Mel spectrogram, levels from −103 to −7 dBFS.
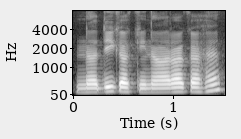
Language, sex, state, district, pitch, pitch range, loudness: Hindi, male, Jharkhand, Garhwa, 150 Hz, 140-160 Hz, -16 LUFS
